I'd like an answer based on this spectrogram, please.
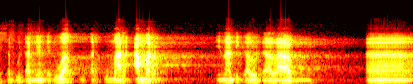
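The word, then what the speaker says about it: عمرو: Ya, sebutan yang kedua bukan Umar, Amr. Ini nanti kalau dalam ee apa kitab-kitab nahwu tuh Umar ain mim ro itu bacanya Umar. Kalau habis ro ada wau bacanya bukan Umar Amr.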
